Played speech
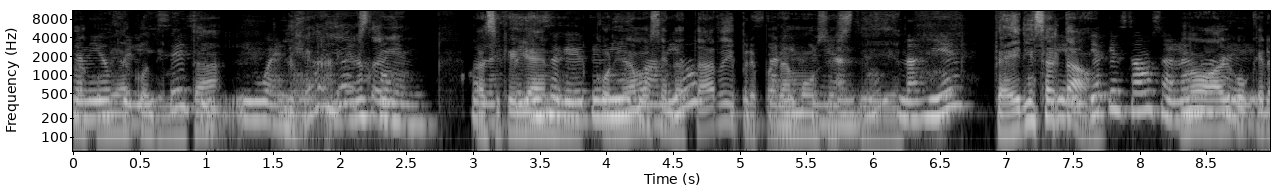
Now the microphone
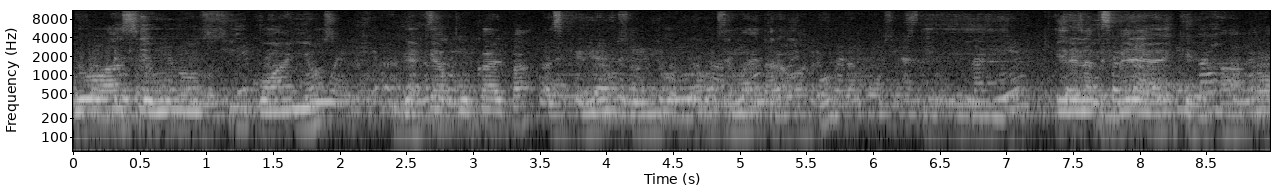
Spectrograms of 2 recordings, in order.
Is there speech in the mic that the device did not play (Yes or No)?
Yes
